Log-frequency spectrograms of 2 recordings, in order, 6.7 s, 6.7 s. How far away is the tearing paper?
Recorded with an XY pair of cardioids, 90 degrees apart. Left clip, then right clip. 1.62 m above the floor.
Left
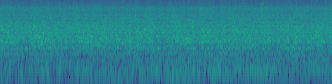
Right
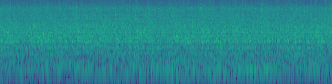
I don't hear tearing paper.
